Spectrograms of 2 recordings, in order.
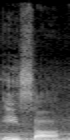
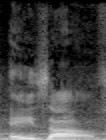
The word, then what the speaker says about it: Esav: And it's not Esau, it's Esav.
